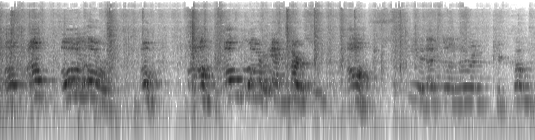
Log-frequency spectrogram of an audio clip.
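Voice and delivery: high, loud hammed-up alarm; hammed-up fright over a torn coat; mock panic. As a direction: wail it like the coat's ruined.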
